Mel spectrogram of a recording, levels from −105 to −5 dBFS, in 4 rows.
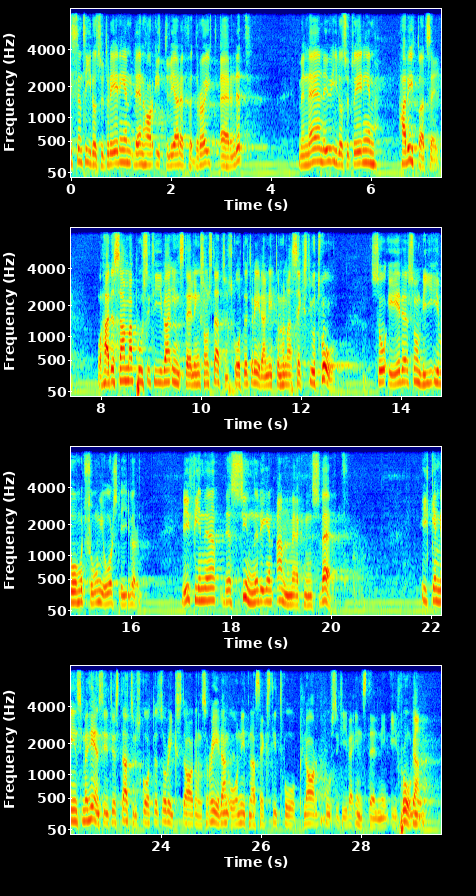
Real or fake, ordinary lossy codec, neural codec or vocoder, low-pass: fake; AAC, 48 kbps; codec, 16 kHz, 4 kbps, X-Codec, HuBERT features, trained on balanced general audio; 7.2 kHz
